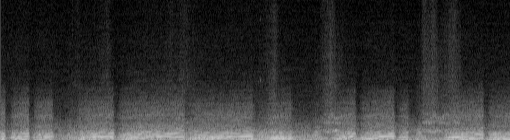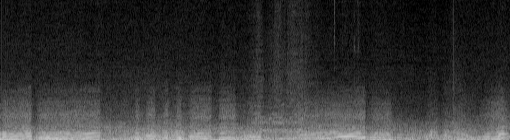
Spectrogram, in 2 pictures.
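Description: A big UPS delivery truck in the Automation car-building game accelerates hard down a test track, its engine droning steadily and loudly with rising gear pulls and shifts over about twenty seconds, no one talking.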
